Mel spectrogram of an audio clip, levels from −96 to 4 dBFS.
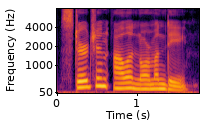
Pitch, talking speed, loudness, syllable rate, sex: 185 Hz, 170 wpm, -14 LUFS, 5.3 syllables/s, female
